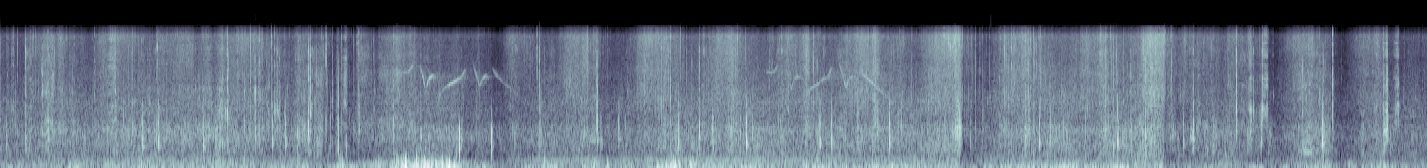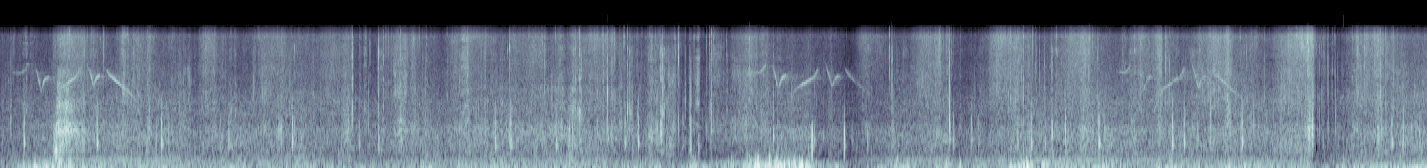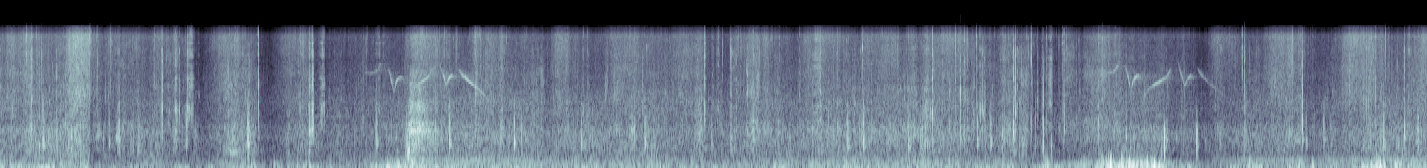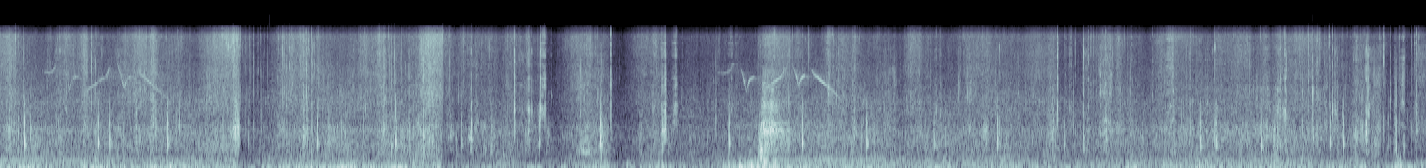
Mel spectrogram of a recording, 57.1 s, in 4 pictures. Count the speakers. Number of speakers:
zero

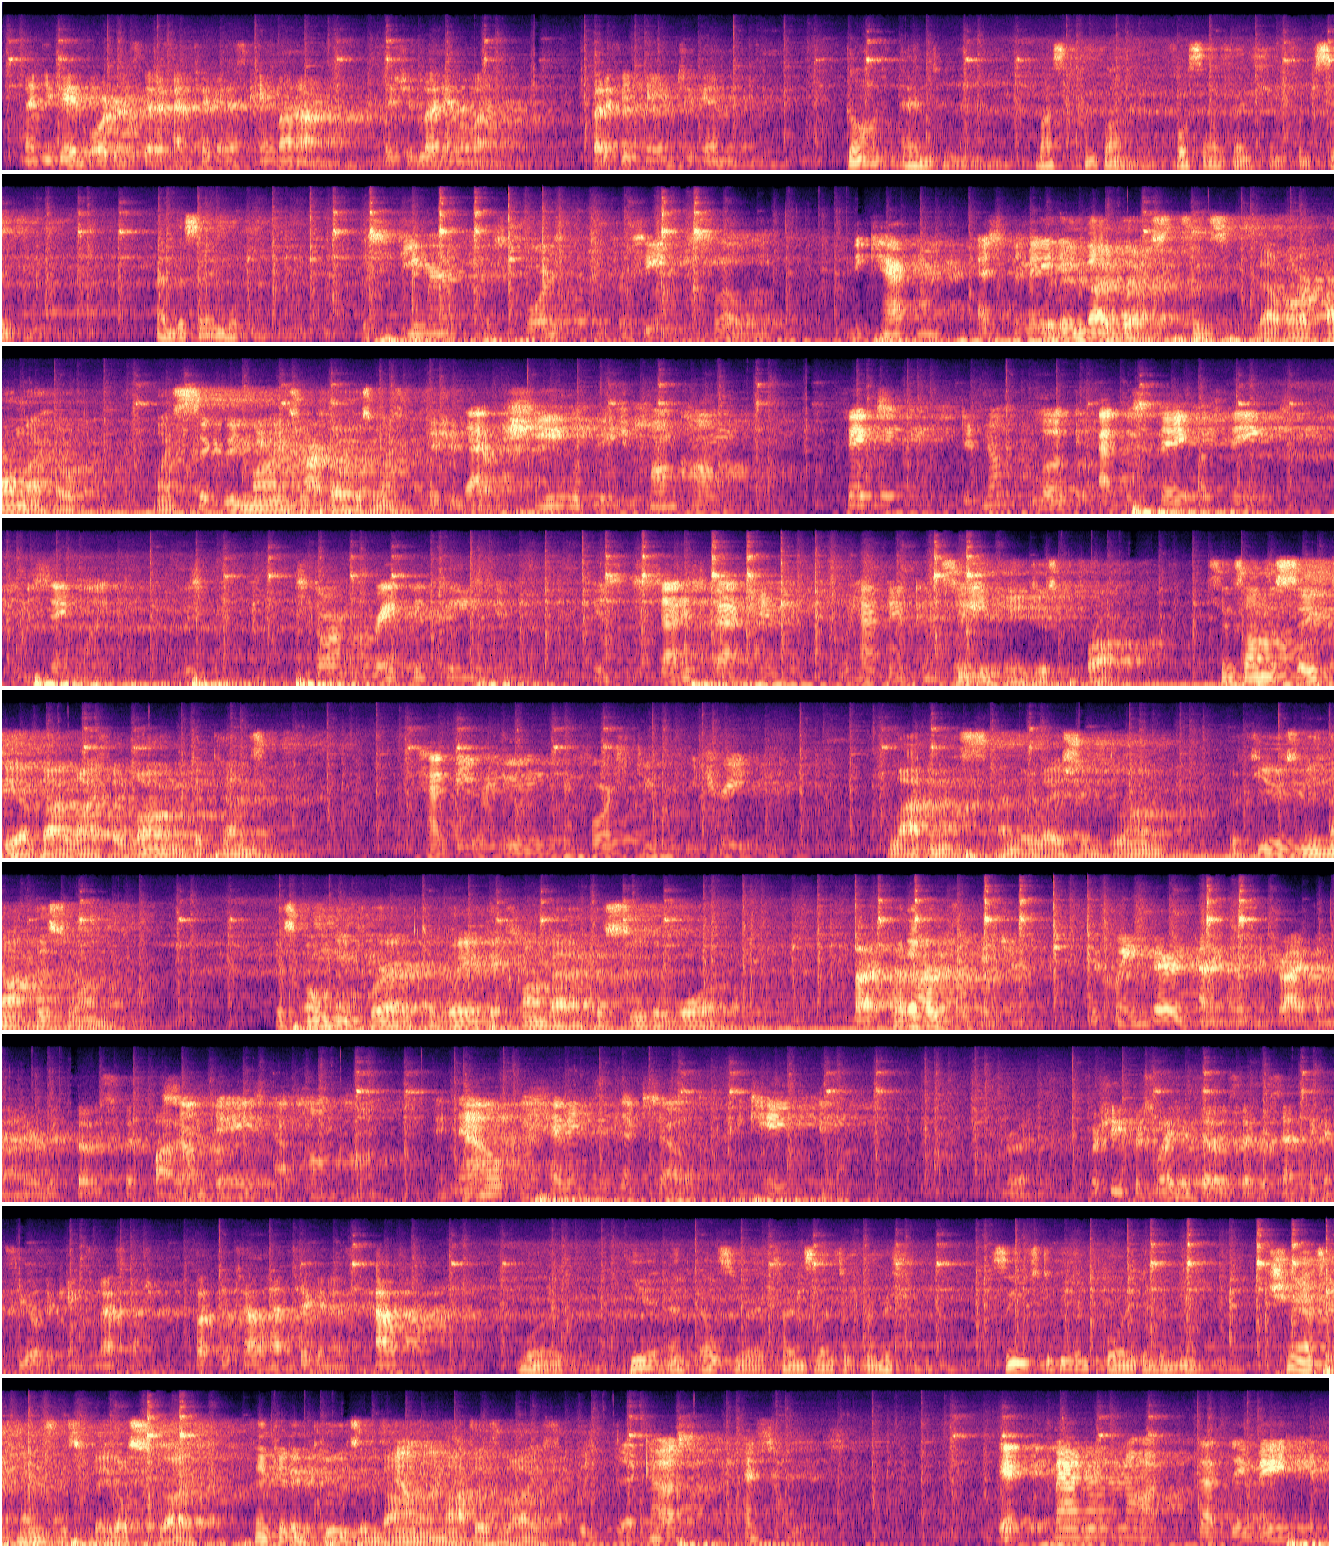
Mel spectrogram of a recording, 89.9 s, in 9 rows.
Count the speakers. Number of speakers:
four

